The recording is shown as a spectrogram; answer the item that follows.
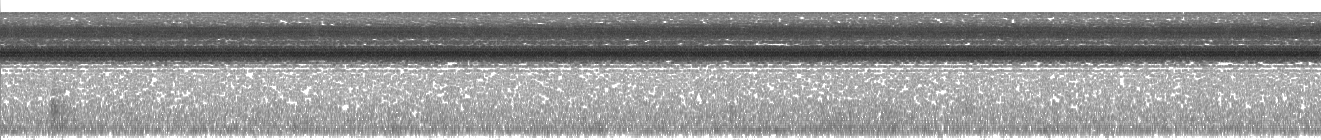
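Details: Christmas beetle (Anoplognathus), South African bushveld, real-time sound: a continuous, even, very high buzzing hum in stacked bands over thirteen seconds, with almost nothing else audible beneath it.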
